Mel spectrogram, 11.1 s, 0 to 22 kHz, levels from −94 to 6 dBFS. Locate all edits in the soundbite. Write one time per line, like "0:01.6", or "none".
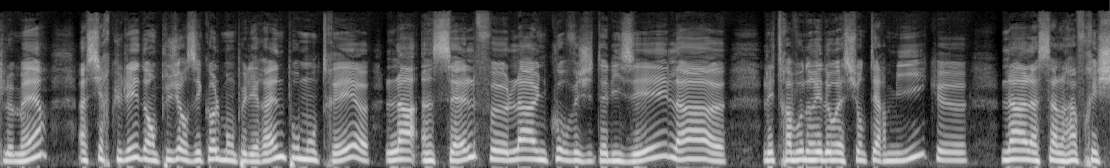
none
